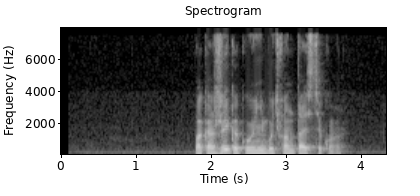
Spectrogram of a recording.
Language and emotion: Russian, neutral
